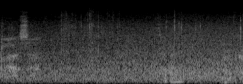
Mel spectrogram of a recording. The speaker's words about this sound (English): A wind blows through the trees.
